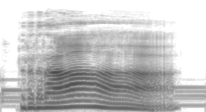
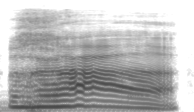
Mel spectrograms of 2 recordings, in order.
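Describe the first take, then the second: First: The r sound is made at the front. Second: The r sound is made at the back. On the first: "the ra sound" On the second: "the same, but like in the back of the mouth"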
